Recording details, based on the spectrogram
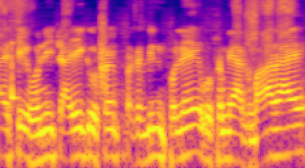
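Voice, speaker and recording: Against noticeable background noise, a man speaks at a fairly high pitch with monotone, flat intonation. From Unnao, Uttar Pradesh, India. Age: 70s. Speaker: lawyer, election candidate. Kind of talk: interview. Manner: formal.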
